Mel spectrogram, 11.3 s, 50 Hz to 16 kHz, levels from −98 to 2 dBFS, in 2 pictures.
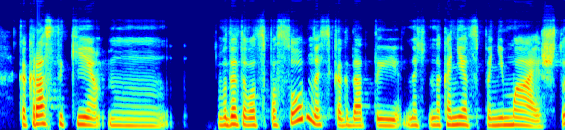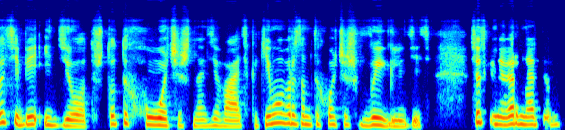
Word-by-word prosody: как 205 - -2
раз-таки, 230 -3 +5
м, 185 0 -6 0.5
вот 205 +2 +3
эта 215 -2 +4
вот 200 -1 +2
способность, 265 - +1
когда 185 -1 0
ты 180 -1 -1
нач 195 -4 -4
наконец 205 +1 +1
понимаешь, 195 -4 +2
что 255 - 0
тебе 220 -5 0
идет, 180 -6 -2
что 225 - -4
ты 250 +3 -3
хочешь 190 -5 +1
надевать, 170 -2 -5
каким 220 +7 -2
образом 240 -4 -1
ты 225 - -8
хочешь 215 0 -6
выглядеть, 180 -4 -1 0.4
все-таки, 275 -5 -1
наверное, 215 0 +2
это 205 -1 -9
200 Hz, 145 wpm, -22 LUFS, 185-220 Hz, 0.5 s, раз-таки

